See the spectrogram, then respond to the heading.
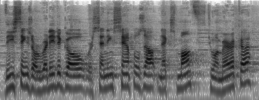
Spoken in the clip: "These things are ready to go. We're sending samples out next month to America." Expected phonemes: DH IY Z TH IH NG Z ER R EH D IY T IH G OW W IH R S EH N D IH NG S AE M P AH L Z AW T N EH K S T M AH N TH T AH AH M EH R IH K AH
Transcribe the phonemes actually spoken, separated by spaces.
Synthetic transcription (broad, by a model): DH IY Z TH IH NG Z ER R EH D IY T IH G OW W IH R S EH N D IH NG S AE M P L Z AW T N EH K S T M AH N TH T AH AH M EH R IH K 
